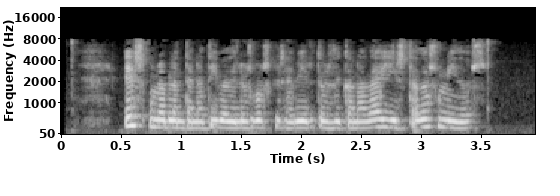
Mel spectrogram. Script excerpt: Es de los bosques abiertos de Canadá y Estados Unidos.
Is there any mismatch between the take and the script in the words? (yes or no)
yes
